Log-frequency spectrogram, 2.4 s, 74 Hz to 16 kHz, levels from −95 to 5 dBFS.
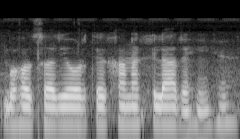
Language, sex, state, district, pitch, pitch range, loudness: Hindi, male, Arunachal Pradesh, Lower Dibang Valley, 130 Hz, 125-130 Hz, -15 LUFS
